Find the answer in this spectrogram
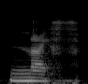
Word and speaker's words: knife: When the letters KN are together in words that are of Anglo-Saxon Old English origin, they are pronounced N, as in kneel, night, and knife.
